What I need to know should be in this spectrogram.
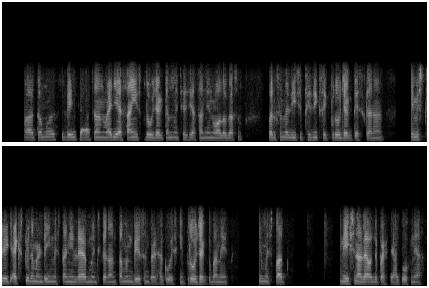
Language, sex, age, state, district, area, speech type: Kashmiri, male, 30-45, Jammu and Kashmir, Kupwara, rural, conversation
